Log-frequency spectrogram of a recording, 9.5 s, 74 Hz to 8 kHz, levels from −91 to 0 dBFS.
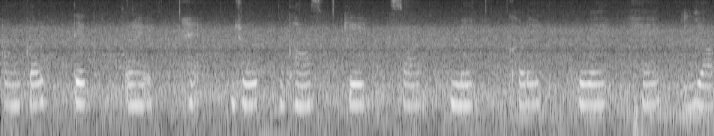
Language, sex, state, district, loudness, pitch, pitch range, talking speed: Hindi, female, Madhya Pradesh, Dhar, -19 LUFS, 225 Hz, 220-240 Hz, 80 wpm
